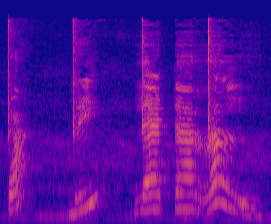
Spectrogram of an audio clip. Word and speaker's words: quadrilateral: Quadrilateral. Quadrilateral. आता इथे मी लिहून दाखवते, स्मॉल याच्यामध्ये लिहून दाखवते. See here. Qua. First syllable. Dree. Letter. And last is run.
